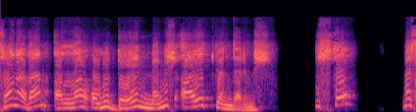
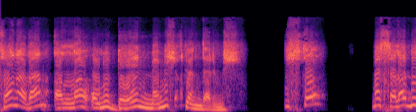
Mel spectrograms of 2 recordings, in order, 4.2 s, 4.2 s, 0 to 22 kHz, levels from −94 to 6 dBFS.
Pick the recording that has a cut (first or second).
second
